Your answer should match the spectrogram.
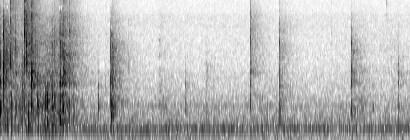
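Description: Light clicks and scrapes of a small measuring spoon against a drinking glass as sea salt is measured in: a quick cluster in the first half-second, then a few single taps.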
